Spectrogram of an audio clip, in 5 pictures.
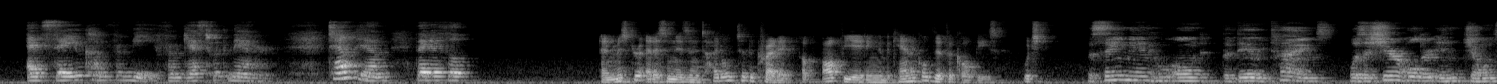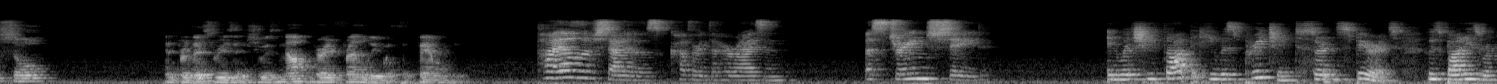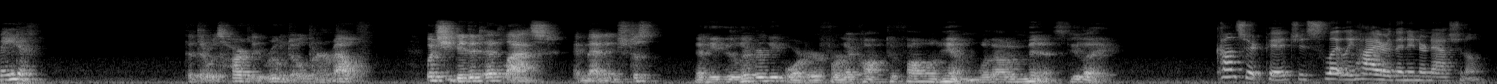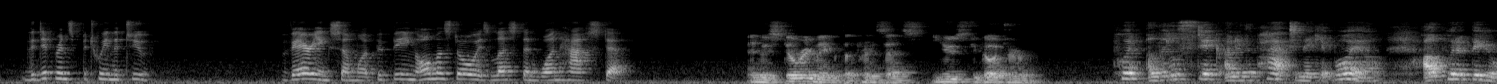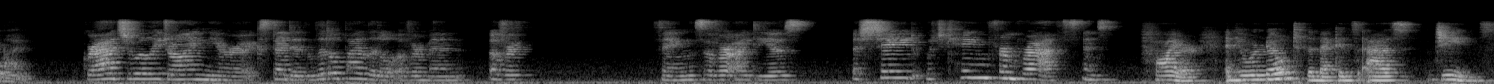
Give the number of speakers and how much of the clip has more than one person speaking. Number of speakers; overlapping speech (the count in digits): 9, no overlap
